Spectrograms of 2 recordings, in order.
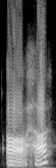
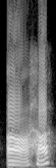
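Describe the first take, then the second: The two takes are said the same way.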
